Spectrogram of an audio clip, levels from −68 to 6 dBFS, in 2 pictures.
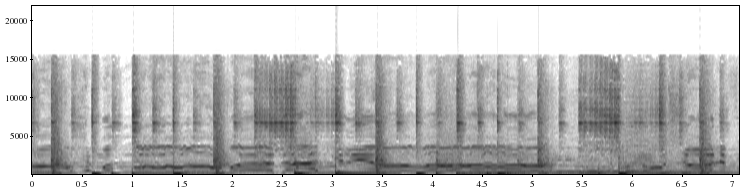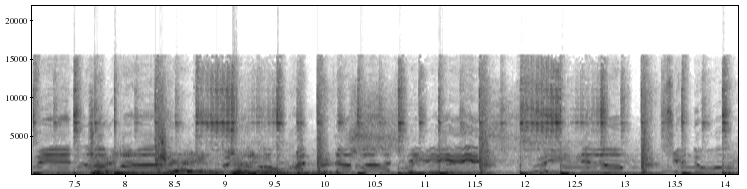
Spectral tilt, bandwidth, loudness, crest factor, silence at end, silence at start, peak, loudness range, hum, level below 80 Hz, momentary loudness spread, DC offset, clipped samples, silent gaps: -3.5 dB/octave; 16.5 kHz; -11 LUFS; 12 dB; 0 s; 0 s; 0 dBFS; 3 LU; none; -16 dBFS; 6 LU; under 0.1%; 0.4%; none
